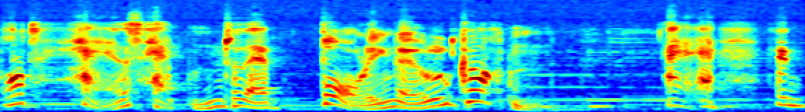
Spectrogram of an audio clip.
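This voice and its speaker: Over clear music in the background, someone performs a put-on character voice at a low-to-middle pitch. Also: moderate pace. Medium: read story. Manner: stammering, hesitant.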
